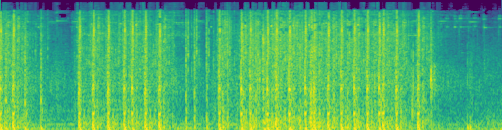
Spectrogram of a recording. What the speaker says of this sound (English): Whoa, shots fired!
